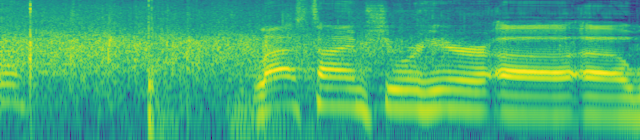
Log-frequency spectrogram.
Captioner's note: cheers and applause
